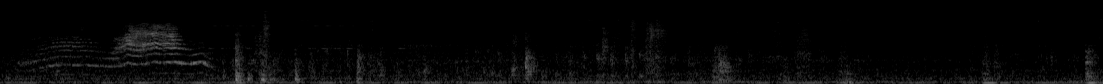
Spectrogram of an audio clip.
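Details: Several Chihuahuas together indoors. One gives a high, wavering, nasal whine lasting about two seconds at the start. It is followed by scattered clicks, taps and soft knocking noises over a steady low hum.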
